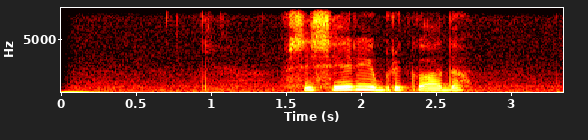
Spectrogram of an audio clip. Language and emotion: Russian, neutral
